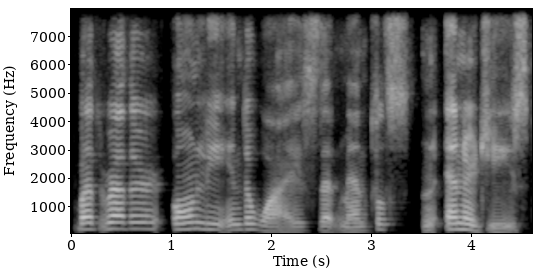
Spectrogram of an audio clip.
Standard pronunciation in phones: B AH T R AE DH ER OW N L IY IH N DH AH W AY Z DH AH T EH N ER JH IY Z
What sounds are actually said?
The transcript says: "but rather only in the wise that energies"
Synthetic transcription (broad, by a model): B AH T R AE DH ER OW N L IY IH N DH AH W AY Z DH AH T EH N ER JH IY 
